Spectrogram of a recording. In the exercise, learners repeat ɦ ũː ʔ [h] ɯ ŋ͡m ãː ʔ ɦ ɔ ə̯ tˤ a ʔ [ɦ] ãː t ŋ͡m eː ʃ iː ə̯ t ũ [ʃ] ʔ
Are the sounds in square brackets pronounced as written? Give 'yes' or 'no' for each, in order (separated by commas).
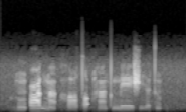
no, yes, no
